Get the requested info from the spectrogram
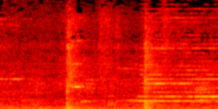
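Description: Passenger train coaches rolling slowly past on the rails, with a low rumble and two sharp clacks of the wheels over rail joints. About one and a half seconds in, a steady high-pitched metallic squeal from the wheels sets in as the train slows to a stop.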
